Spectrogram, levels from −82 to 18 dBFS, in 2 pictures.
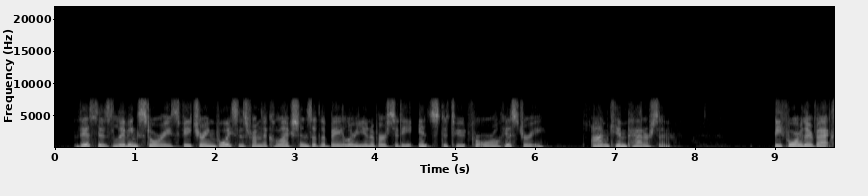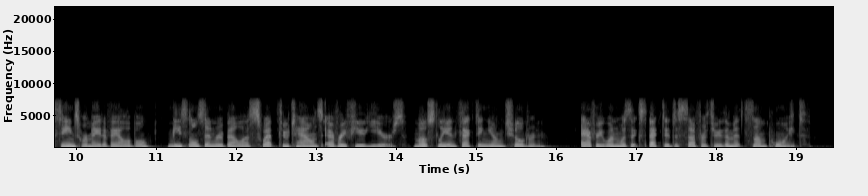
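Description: Throughout, the speech has passed through the AMR wideband (HD Voice) codec at one of its lowest modes, which fits 8.85 kbit/s. Too few bits for the vocal tract model leave the speech plainly rough and raspy, with nothing above 7.5 kHz.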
